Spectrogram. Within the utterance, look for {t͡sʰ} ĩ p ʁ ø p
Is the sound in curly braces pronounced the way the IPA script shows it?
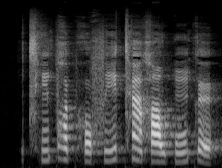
yes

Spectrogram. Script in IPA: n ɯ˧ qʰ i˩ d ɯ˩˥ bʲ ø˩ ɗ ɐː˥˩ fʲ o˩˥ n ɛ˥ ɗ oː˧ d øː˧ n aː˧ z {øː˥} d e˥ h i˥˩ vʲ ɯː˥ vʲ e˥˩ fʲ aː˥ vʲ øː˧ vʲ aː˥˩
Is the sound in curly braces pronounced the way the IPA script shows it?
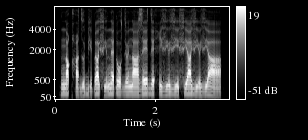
no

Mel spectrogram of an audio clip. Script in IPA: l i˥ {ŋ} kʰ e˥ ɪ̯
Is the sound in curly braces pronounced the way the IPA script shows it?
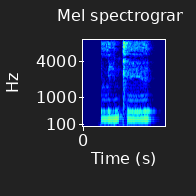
no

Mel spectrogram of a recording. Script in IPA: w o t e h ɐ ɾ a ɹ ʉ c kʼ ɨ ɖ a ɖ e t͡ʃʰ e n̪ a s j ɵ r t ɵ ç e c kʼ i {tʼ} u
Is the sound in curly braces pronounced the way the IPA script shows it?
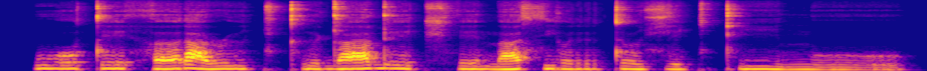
no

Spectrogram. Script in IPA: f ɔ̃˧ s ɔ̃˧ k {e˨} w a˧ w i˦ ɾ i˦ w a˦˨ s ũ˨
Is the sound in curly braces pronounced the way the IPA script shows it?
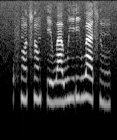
yes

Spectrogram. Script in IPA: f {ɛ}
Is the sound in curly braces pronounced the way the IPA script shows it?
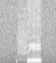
no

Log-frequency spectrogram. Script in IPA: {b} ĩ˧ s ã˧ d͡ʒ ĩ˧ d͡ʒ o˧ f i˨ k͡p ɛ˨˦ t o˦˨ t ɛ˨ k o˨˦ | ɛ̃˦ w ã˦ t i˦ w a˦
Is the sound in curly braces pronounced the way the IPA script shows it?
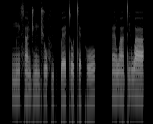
no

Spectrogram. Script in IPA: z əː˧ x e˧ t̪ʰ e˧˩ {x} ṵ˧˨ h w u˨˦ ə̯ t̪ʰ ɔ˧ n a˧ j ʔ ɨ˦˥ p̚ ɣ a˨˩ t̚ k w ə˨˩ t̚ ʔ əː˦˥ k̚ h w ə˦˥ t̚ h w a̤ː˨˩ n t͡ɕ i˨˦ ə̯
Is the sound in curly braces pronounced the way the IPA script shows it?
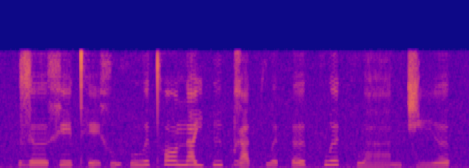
yes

